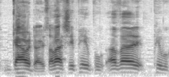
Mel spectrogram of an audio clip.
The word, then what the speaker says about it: Gyarados: is the weirdest poke one name like to pronounce like because I like mmm so you've got like gyarados i'll actually people other people call it gyrados guy era dos and then you've got like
